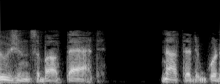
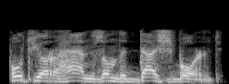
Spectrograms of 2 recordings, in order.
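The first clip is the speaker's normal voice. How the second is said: put-on higher-pitched, slow command in heavy Russian accent; Russian mobster's order; 6 semitones higher, slower than usual. A narrator's reading. Belova holds a gun to Terenzi's head, ordering. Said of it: "ordered Ivan Belova".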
